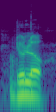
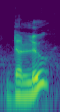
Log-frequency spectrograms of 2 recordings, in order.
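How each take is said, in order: First: The first vowel is rounded, like 'dew'. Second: The first vowel is unrounded, like 'duh'. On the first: The listener understood it. The speaker calls it right. "she couldn't understand me until I said du l'eau" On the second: The listener could not understand it. The speaker calls it wrong. "I was pronouncing it de l'eau"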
